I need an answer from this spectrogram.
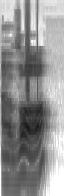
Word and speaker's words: avó: Y avó tiene el acento circunflexo, lo que hace que la pronunciación sea cerrada.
